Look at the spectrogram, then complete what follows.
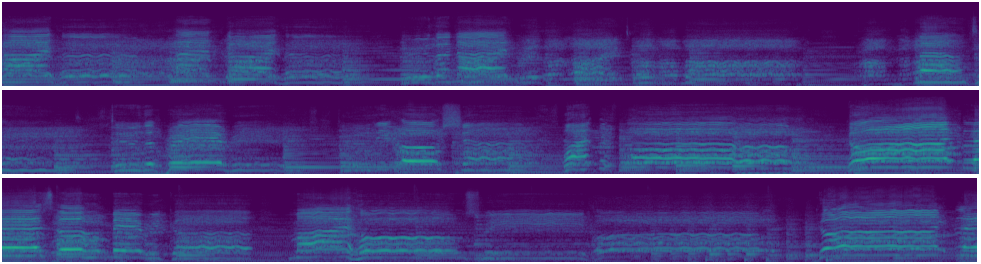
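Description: A female country singer sings into a microphone, her voice wavering with vibrato, backed by a uniformed male chorus singing with her.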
